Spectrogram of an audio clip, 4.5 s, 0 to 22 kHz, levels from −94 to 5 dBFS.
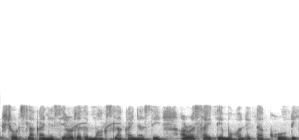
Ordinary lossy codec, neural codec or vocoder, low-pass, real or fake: none; none; 5.4 kHz; real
